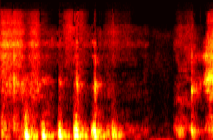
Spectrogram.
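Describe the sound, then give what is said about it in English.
A small dog sitting in a person's lap snuffles and grunts, a quick run of five or six short, throaty puffs, then a pause before softer snorty breaths return. “And sweet little dog sitting in her lap.”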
